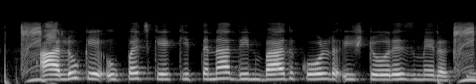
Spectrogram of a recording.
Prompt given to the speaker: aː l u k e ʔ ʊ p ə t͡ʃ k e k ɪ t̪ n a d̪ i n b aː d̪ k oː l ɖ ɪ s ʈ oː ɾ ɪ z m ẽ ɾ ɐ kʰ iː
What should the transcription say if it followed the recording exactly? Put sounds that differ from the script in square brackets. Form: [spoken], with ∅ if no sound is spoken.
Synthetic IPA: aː l u k e ʔ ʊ p ə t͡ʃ k e k ɪ t̪ n a d̪ [ɪ] n b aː d̪ k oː l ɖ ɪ s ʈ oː ɾ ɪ z m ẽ ɾ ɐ kʰ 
